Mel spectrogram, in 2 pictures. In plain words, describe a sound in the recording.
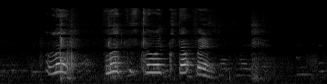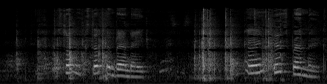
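Plastic toy parts clatter and click.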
